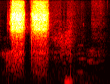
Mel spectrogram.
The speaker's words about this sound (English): Anyway, I'm going to take off my headphones. Just hit it with the spray. Hit it with the spray.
